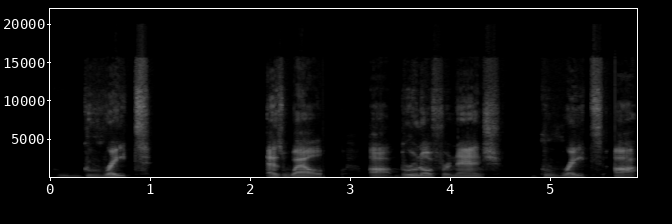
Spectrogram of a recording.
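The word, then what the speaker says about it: Fernandes: as well uh Bruno fernan great uh I'm going to do my best to pronounce his the actual correct way uh not the way 99% of us mispronounce it but Bruno fanch was great uh and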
